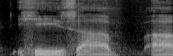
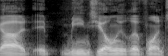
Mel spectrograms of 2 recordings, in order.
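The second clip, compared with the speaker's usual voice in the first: ordinary delivery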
